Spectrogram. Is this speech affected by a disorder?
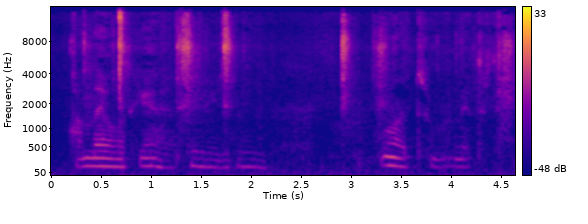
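No.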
